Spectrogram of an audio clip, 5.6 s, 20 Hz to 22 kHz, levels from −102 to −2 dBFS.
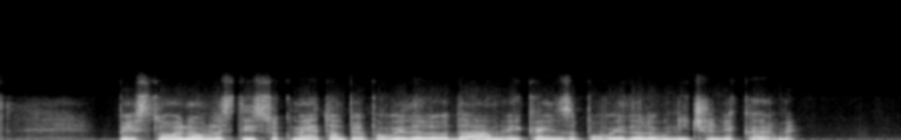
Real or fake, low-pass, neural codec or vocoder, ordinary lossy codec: fake; 7.2 kHz; codec, 16 kHz, 8 kbps, FreqCodec, smaller model; Opus, 24 kbps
